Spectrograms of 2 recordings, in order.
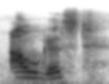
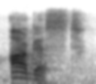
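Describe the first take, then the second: First: The first vowel sounds like 'ow'. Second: The first vowel sounds like 'ah'. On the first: The speaker calls it wrong. "instead of saying ow" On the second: The speaker calls it right. "the word is ah"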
